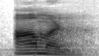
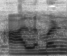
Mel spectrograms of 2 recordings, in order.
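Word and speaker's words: almond: डी एफ के एम डी एफ के एम इसके पहले एल हो तो हमें नहीं पढ़ना है। जैसे काम बाम पाम और यहां पे आमंड बहुत से लोग आलमंड ऐसे बोल देते हैं।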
